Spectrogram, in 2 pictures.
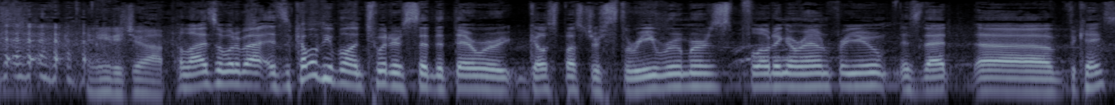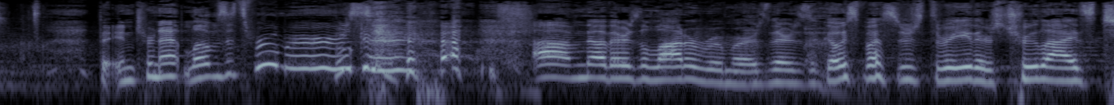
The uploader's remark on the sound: Was recorded at the nerdtastical C2E2 in Chicago. PILES of thanks to ReedPop for allowing us to record and share this with the masses!!!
